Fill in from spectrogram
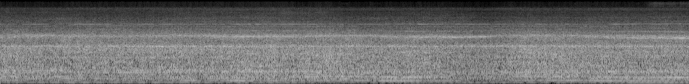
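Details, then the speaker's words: Dyson DC21 Motorhead powerhead running on carpet after cleaning: steady even vacuum roar with smooth brush-roll hum, less rattly than a DC23's; powerhead runs normally. "that sounds better that power head sounds better than the DC 23 s not as ratalie"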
